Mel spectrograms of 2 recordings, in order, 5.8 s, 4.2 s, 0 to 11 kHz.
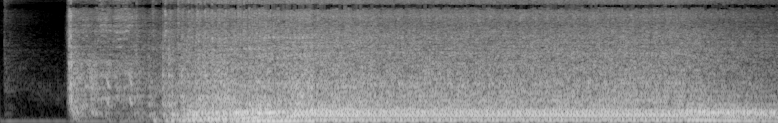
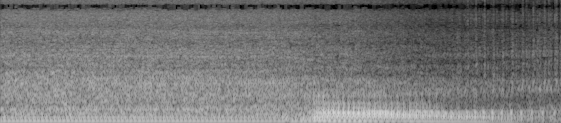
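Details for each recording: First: Honda GX630 that smoked another camshaft, damaged after a heavy three-week work period: it fires and climbs to a high, steady scream above normal speed. It is over-revving and the governor is suspected not to be working. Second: Honda GX630 after a rebuild with a new governor, freshly filled with oil and fuel, running unloaded at about 3750–3800 rpm: engine speed surges up and down as the governor hunts, typical for a new governor.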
